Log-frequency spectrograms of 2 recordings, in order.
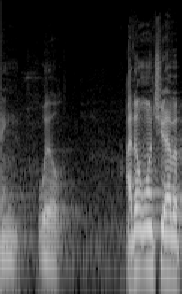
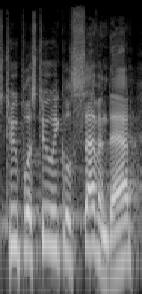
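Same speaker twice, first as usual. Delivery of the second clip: put-on child's voice; 7 semitones higher than usual. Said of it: "My kids come and show me math pages".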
